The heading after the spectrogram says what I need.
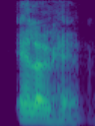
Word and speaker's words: Elohim: really really interesting stuff the first one is Elohim Elohim Elohim you pronounce it which means the Creator so you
